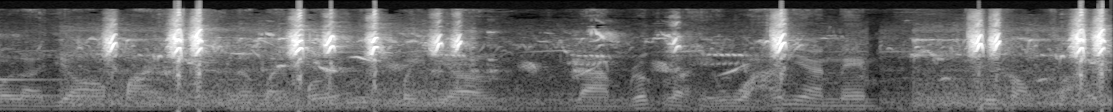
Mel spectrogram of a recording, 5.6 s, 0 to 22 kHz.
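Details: Black, white-bellied swallow flock call, male and female, used as a lure for net and lime-stick trapping in the August 2024 bird season: clusters of sharp, high chirps in quick pairs and triplets, separated by short gaps over a low murmuring background.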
